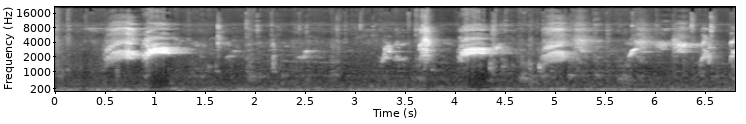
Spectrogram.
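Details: Javan myna kept as a talking pet bird, loud and noisy, giving spaced shrill rasping squawks and short high chirps with quiet gaps between them.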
